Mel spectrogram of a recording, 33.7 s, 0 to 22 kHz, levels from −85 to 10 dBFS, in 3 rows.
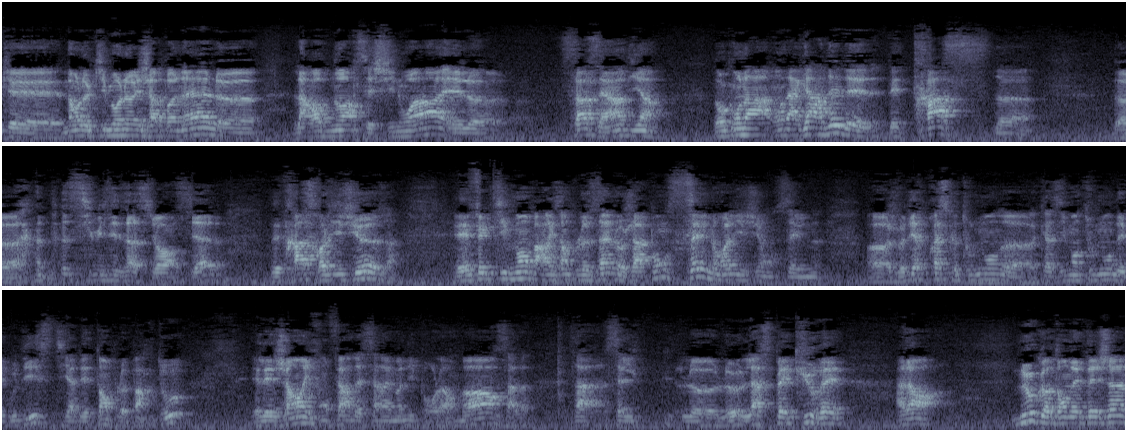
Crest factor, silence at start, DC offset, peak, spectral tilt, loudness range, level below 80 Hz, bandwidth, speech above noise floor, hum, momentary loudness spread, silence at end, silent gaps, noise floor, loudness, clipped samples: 20 dB; 0 s; under 0.1%; -8 dBFS; -3 dB/octave; 6 LU; -52 dBFS; 15 kHz; 22 dB; none; 14 LU; 0 s; none; -48 dBFS; -25 LUFS; under 0.1%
